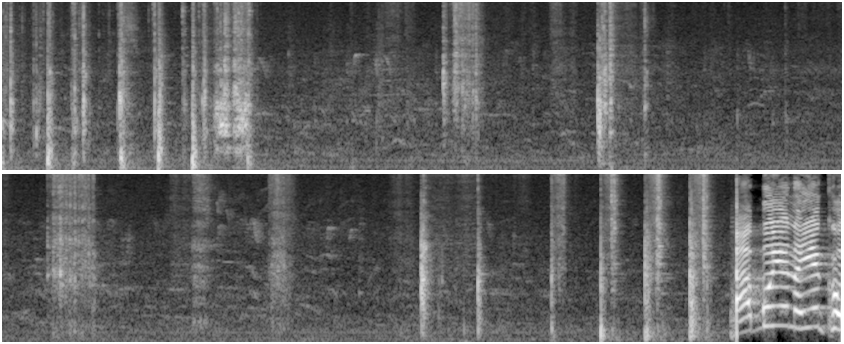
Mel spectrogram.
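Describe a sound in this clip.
A shovel scrapes and knocks against a metal brick mould.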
